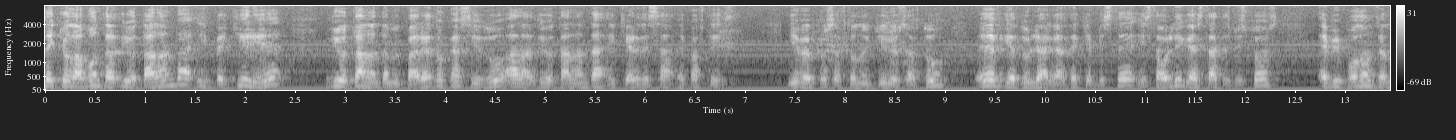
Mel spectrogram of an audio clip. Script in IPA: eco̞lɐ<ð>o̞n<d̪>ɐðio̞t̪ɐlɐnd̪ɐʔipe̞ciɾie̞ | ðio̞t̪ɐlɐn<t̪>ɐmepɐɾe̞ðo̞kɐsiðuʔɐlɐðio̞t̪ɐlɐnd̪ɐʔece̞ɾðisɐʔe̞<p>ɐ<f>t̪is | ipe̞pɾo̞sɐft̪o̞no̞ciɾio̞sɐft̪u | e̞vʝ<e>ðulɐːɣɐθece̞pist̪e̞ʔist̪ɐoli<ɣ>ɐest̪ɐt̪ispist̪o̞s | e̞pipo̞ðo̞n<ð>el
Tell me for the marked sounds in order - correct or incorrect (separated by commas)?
incorrect, incorrect, incorrect, correct, correct, correct, correct, incorrect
